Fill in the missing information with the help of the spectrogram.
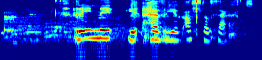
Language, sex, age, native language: Icelandic, female, 9, Icelandic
